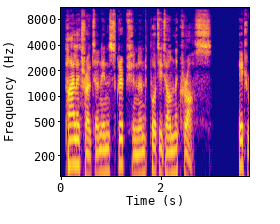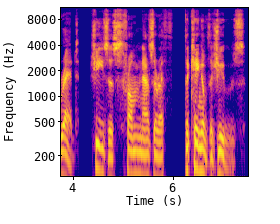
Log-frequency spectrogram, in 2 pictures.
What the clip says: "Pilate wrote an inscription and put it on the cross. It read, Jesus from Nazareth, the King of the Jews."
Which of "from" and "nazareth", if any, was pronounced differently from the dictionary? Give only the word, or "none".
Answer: none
